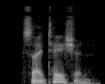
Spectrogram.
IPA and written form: saɪˈteɪʃn (citation)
